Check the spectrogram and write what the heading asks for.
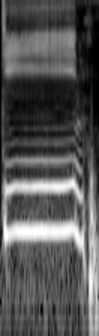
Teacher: کاف کے آگے یا مدہ آ گئی ہے، ایک الف کے برابر لمبا کریں گے اور دوسرا مد عارض وقفی بھی کریں گے جی۔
